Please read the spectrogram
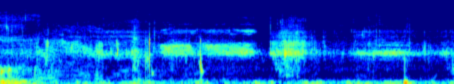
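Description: Background music ends in the first half second; then small waves slosh and splash around a camera held at the sea surface, with a few sharp splashes and a faint steady hum behind them.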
